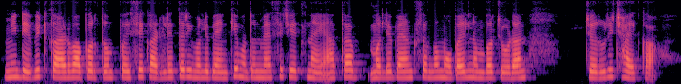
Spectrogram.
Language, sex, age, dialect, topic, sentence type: Marathi, female, 31-35, Varhadi, banking, question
